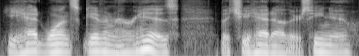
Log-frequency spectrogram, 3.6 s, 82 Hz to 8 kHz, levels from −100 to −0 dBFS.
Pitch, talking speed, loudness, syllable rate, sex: 110 Hz, 200 wpm, -16 LUFS, 4.5 syllables/s, male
